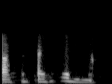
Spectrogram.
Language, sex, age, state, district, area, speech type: Kashmiri, male, 30-45, Jammu and Kashmir, Srinagar, urban, conversation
